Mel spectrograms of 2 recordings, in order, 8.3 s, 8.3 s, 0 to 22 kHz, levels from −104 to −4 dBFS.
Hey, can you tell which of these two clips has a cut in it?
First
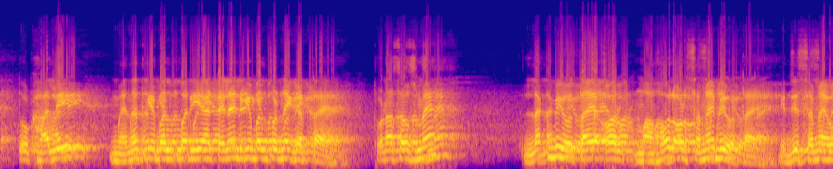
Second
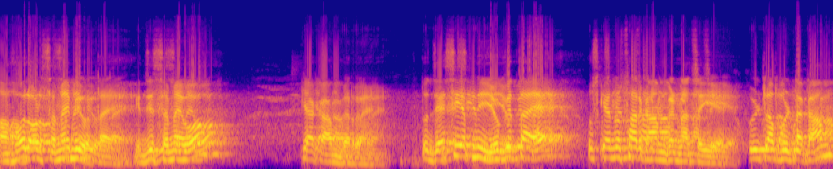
second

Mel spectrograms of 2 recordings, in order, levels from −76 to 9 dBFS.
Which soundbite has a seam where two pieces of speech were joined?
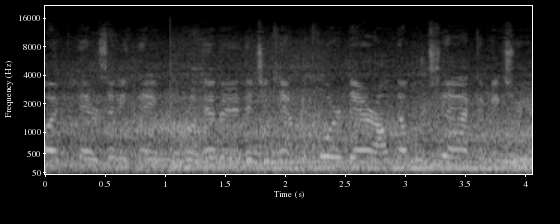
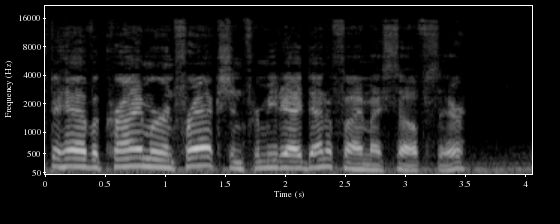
first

